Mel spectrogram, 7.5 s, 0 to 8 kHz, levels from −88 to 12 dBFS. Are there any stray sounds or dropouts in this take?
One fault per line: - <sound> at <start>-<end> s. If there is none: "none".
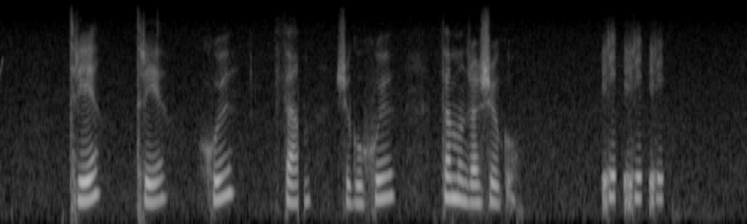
- dropout at 3.0-3.0 s
- laugh at 6.0-6.6 s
